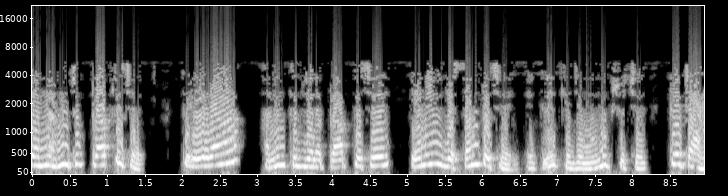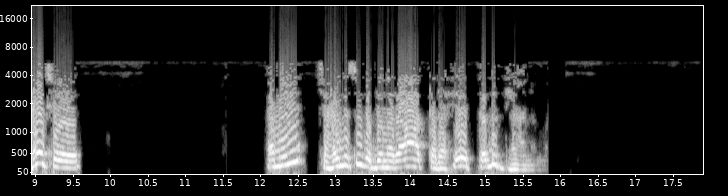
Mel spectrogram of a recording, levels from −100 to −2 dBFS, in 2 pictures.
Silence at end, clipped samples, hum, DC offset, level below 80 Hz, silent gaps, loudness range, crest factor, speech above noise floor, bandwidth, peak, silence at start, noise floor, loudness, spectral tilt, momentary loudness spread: 2.25 s; 2%; none; under 0.1%; -34 dBFS; 10.93-10.97 s, 11.33-11.37 s; 5 LU; 8 dB; 83 dB; 7.6 kHz; 0 dBFS; 0 s; -89 dBFS; -7 LUFS; -8.5 dB/octave; 7 LU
